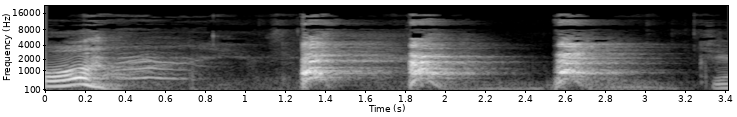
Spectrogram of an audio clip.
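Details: Siberian Husky puppy indoors barking at Juno, a fellow husky who took his toy: a woman's voice first, then three sharp, high barks at uneven gaps of roughly half a second to a second, in a small room.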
